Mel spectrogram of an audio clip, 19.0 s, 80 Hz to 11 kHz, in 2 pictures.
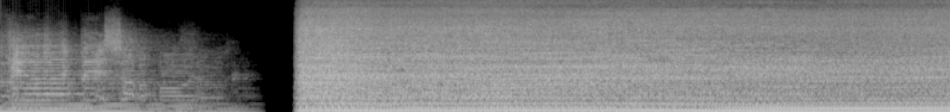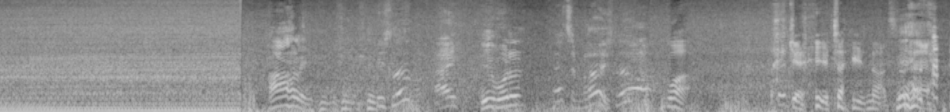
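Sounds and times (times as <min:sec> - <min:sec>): vehicle engine drone: 0:03.0 - 0:14.4
tyre and road noise: 0:03.0 - 0:19.0.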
